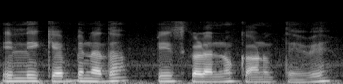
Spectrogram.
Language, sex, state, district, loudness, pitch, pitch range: Kannada, male, Karnataka, Koppal, -17 LUFS, 135 Hz, 120-145 Hz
